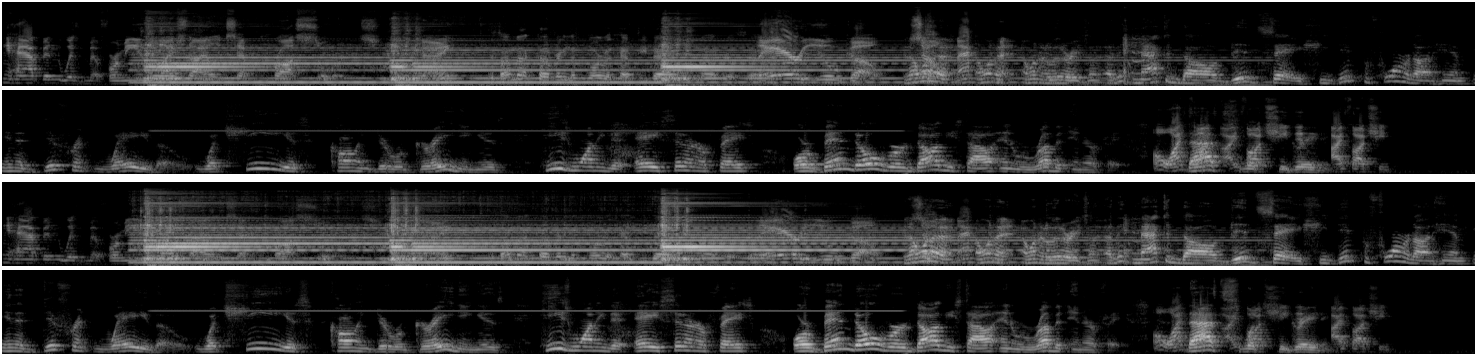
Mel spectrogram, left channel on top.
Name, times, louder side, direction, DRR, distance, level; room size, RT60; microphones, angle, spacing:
voice 1, 0.0-4.6 7.4-8.8 9.1-10.1 11.2-11.5 20.8-21.1 26.2-28.6, left 4 dB, 25° left, 0.5 m, -36 dB
sound 1, 1.3-12.6, right 4 dB, 85° right, 0.5 m, -27 dB
voice 2, 5.0-7.6 7.9-8.0, left 3 dB, 65° left, 0.7 m, -37 dB
voice 3, 9.0-17.7 18.1-19.7 20.1-22.2 22.6-25.9 26.6-26.9 27.2-28.0, right 4 dB, 35° right, 0.4 m, -31 dB
sound 2, 16.2-23.8, right 6 dB, 5° right, 0.8 m, -49 dB
4.6 x 2.5 x 3.2 m
head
